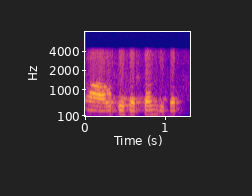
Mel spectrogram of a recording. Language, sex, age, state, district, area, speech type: Telugu, male, 30-45, Andhra Pradesh, Srikakulam, urban, conversation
